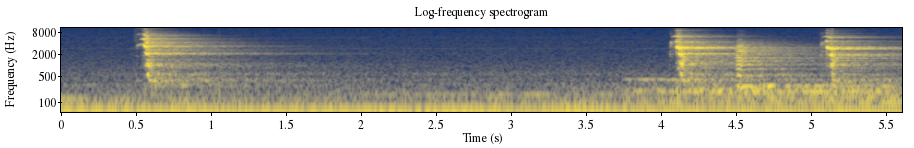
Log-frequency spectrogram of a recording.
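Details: Falcon at its nest with newly hatched chicks, two hatched on 2 and 3 October 2023, recorded 6 October 2023 at 16:43; one harsh, ringing call with strong overtones, then after a quiet stretch two more in quick succession near the end.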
